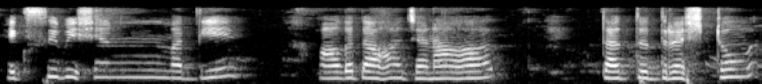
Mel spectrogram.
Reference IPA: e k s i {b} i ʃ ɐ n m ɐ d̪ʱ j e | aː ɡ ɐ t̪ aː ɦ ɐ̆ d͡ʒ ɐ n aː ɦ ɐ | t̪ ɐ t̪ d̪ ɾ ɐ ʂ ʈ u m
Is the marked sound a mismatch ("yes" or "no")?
no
